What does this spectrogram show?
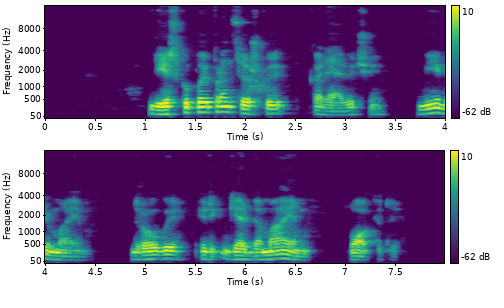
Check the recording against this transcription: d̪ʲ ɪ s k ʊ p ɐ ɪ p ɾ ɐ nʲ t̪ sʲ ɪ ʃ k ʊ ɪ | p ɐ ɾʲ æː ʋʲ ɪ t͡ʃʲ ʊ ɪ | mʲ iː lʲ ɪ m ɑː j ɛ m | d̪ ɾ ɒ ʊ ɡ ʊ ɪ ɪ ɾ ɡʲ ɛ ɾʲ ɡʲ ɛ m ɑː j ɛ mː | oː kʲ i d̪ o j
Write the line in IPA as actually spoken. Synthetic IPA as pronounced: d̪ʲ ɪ s k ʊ p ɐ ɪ p ɾ ɐ nʲ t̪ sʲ ɪ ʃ k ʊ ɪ | k ɐ ɾʲ æː ʋʲ ɪ t͡ʃʲ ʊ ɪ | mʲ iː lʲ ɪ m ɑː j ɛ m | d̪ ɾ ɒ ʊ ɡ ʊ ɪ ɪ ɾ ɡʲ ɛ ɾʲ bʲ ɛ m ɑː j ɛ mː | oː kʲ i t̪ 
